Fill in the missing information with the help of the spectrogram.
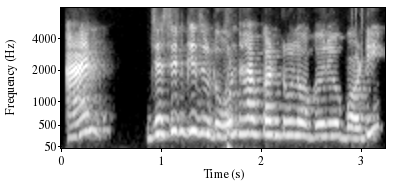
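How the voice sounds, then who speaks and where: High-pitched Indian woman coaching emphatically. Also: expressive, normal speed, noisy background. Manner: emphatic, repetitive, checks in with "okay?". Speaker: public speaking coach and talk show host. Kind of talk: informal coaching conversation with anecdotes.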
